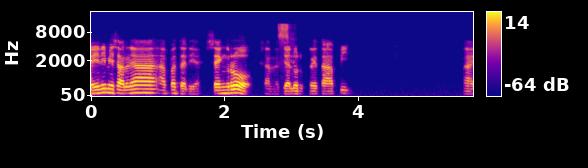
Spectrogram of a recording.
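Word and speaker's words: 線路: Tulisnya Sengro.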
